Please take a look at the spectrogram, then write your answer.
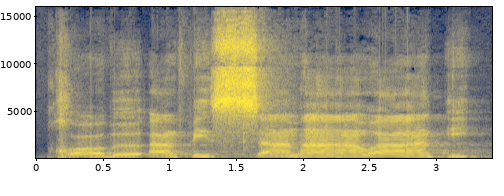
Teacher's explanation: bunyi ba sukun ini dipantulkan, tapi jangan berlebihan. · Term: qalqalah sughra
